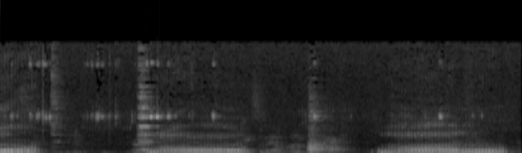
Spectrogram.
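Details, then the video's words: Slugo, a female pet cat adopted after being found by the roadside, purring loudly indoors: three long buzzy, rumbling bursts, each about a second, separated by quieter breathing gaps, with faint background sounds. "Worlds loudest cat"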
